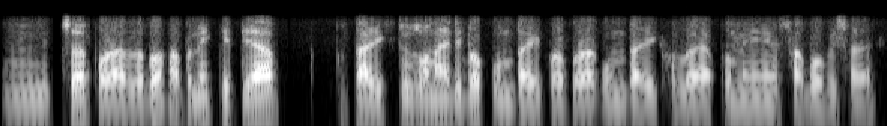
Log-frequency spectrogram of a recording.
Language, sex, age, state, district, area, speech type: Assamese, male, 18-30, Assam, Jorhat, urban, conversation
